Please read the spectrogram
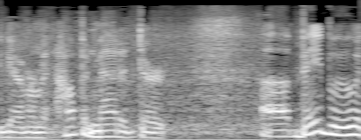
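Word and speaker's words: Babeu: So Pinal County, Arizona Sheriff Paul Bebu is hopping mad at the federal government.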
